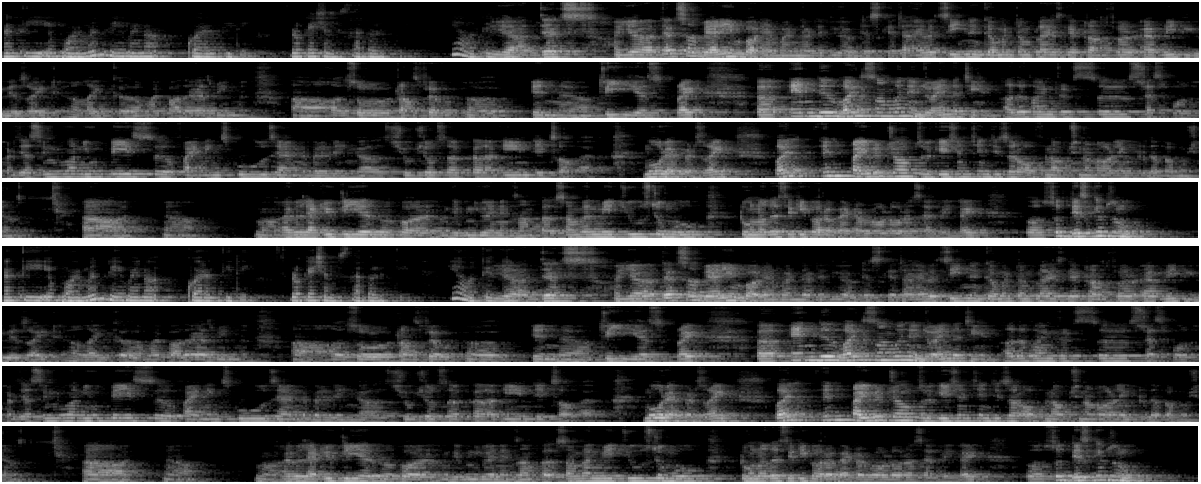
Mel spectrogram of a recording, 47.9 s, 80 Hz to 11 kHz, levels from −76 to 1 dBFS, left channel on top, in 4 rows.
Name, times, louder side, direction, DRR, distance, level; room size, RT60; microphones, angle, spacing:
voice 1, 0.0-1.5 1.8-2.5 2.9-4.1 4.5-5.1, equal, 75° right, 0 dB, 1.4 m, -27 dB
voice 2, 4.9-16.9 17.3-36.1 36.4-37.2 37.5-37.8 38.4-47.2, equal, 60° left, -1 dB, 4.0 m, -29 dB
24.0 x 10.0 x 4.6 m, 1.0 s
head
